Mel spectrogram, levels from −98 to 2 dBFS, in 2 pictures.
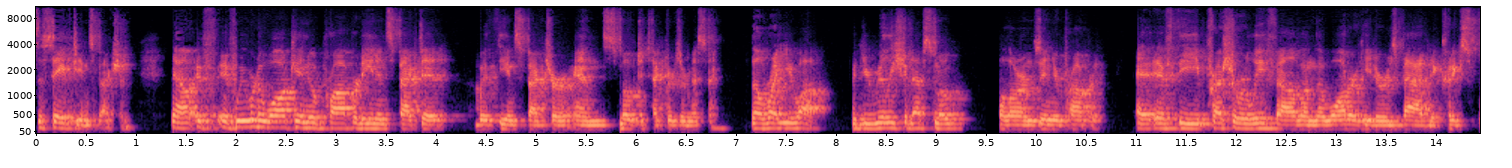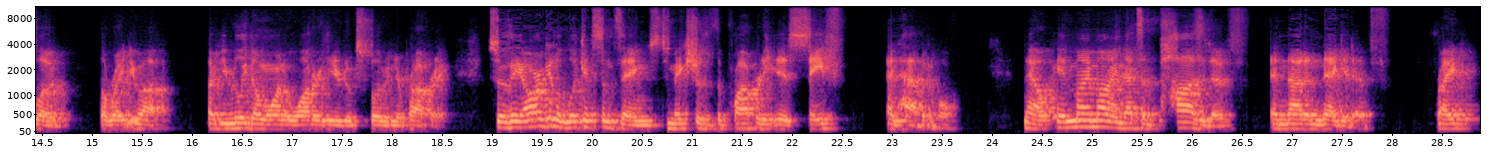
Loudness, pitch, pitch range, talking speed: -20 LUFS, 125 Hz, 115-135 Hz, 210 wpm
